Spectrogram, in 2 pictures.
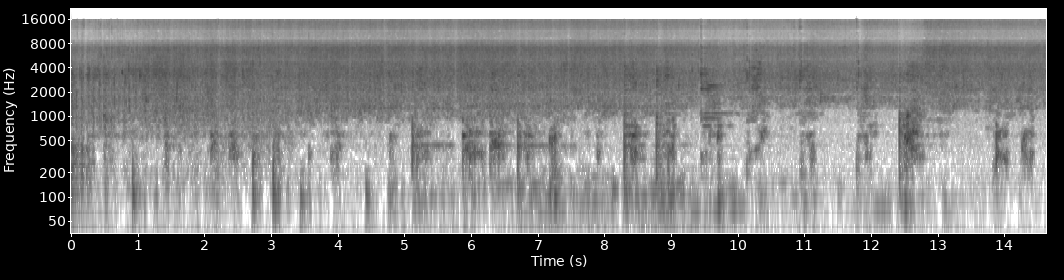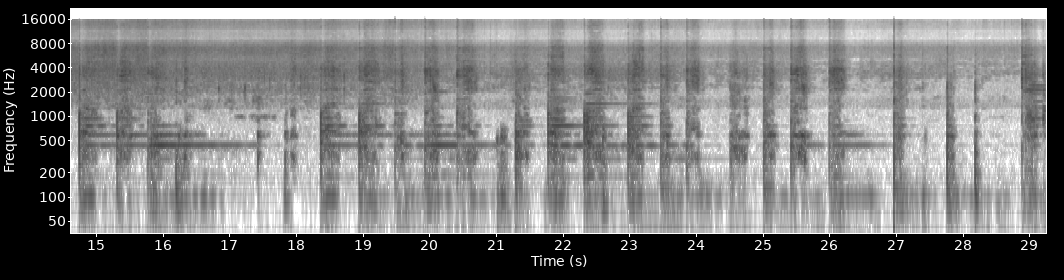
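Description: Chopped giant clam meat sizzling in hot oil with garlic and shallots in a metal wok while a spatula stirs it. The sizzle is dense and steady at first, and in the second half thins into a run of short, separate strokes of the spatula scraping the wok.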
